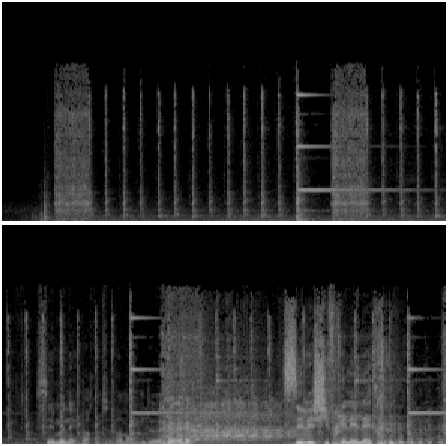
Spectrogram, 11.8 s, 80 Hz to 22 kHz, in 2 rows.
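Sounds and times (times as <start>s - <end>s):
rapid ticking of a kitchen appliance: 1.2s - 4.0s, 4.7s - 11.8s
high ringing tone: 3.9s - 6.0s, 7.6s - 9.5s, 11.2s - 11.8s
speech: 6.5s - 8.9s, 9.7s - 11.4s
laughter: 8.0s - 11.8s.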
